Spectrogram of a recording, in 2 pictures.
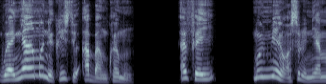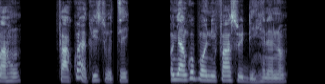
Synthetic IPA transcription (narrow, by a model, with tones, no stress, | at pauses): wɔ˨æ˨ɲã˦mʊ̃˦nɪ̃˨kʰɾi˦s̬to˨ʔa˦bã˨ŋ̩˨kʷʰã˦mṵ̃˨ | æ˦fe˦i˦ | mʊ̃˦ɲ˦ɲᶣ˦ẽ˦˨ɔ˨sʊ˦ɾɪ˨nɪ̃˦a˦mã˦ɦʊ̃˦ | fa˨kʷʰʊ̃˦a˨kʰɾi˦s̬tʰo̰˨tʰɪ˦ | o˨ɲã˨ŋko˦pɔ̃˦nː˦ĩ˦fa˦sʊ˦dĩ˨ɦɪ̃˦nɪ̃˦nʊ̃˦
